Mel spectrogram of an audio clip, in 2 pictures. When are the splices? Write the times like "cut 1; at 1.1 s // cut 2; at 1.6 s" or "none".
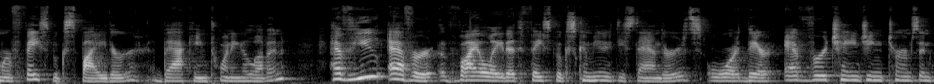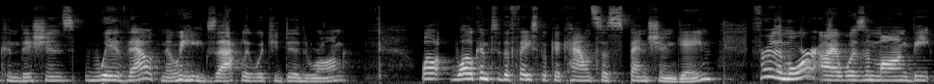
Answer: cut 1; at 3.2 s // cut 2; at 16.8 s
